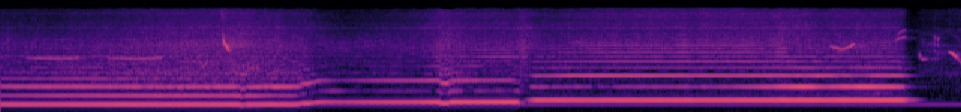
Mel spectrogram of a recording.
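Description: Background music: a flute playing long held notes over a sustained lower note, stepping up to new pitches a few times.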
